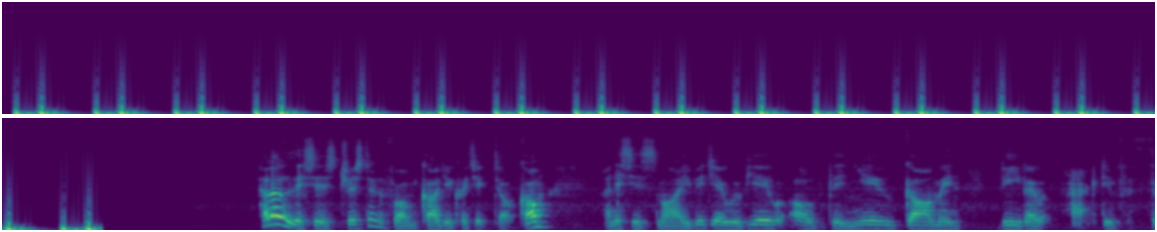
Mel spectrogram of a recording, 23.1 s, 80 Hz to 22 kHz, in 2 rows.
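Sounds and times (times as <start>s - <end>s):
heartbeat double thumps: 0.1s - 12.6s.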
